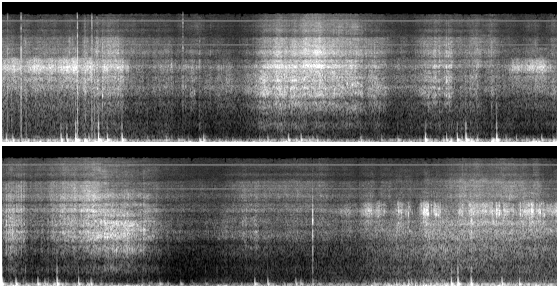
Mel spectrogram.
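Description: Skis scraping and hissing over packed snow, the hiss swelling and fading every few seconds as the skier turns, over a steady low rumble of wind buffeting the camera's microphone.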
